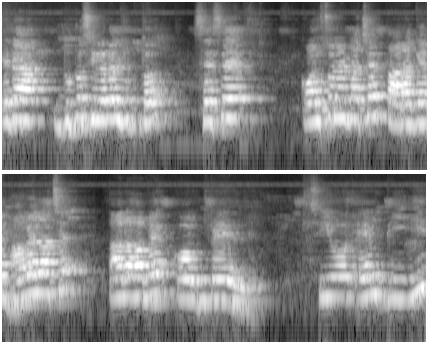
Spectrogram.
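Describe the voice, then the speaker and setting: A male teacher giving a classroom grammar lesson, spelling words out letter by letter and often checking in with "okay?". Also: extremely high pitch. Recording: echoey room, voice from far off.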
